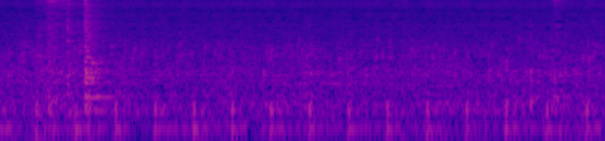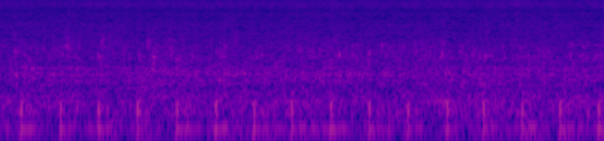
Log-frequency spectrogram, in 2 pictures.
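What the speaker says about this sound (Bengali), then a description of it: "ডালটা ফুটে উঠেছে" Chana dal (split chickpea lentils) with coconut boils in a pot, a continuous quiet bubbling with a regular popping rhythm and a brief louder clatter near the start.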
